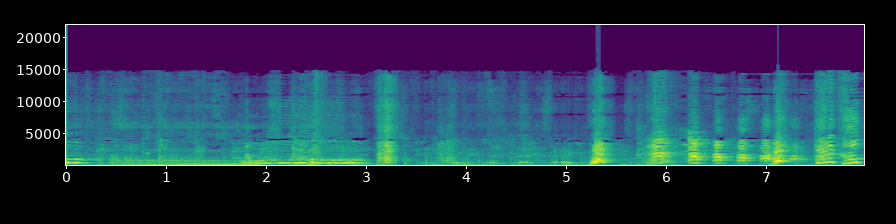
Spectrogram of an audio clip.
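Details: Two Cocker Spaniels in a playful spat over a squeaky ball: low rumbling growl at first, then rising whines and a run of sharp yapping barks, mixed with people talking and laughing.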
